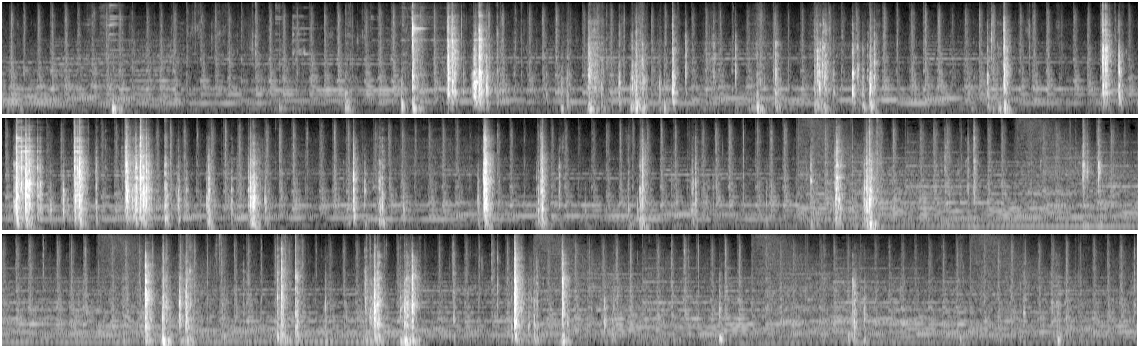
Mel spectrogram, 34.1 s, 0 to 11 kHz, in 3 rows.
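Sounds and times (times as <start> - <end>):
plastic parts clicking and knocking: 0.0 - 15.4, 16.0 - 18.7, 19.3 - 21.2, 22.1 - 34.0
background music: 0.0 - 34.0.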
